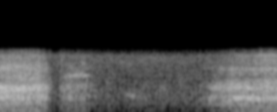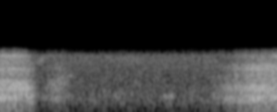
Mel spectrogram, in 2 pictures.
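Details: Person snoring: loud, rough, rattling breath sounds about every four seconds, with quiet pauses between them.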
